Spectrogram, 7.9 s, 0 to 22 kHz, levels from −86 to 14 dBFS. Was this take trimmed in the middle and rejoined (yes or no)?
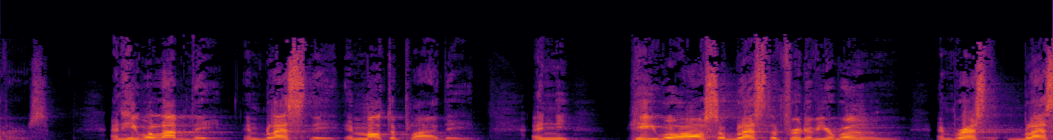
no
